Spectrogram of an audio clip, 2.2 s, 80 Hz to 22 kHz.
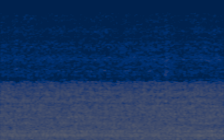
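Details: DIY 3D-printed soldering smoke absorber, 12 V 120x25 mm fan turned down via PWM speed controller to reduce noise: soft, even airy whoosh, no ticking or rubbing, still extracting well at normal soldering distance; fan healthy.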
